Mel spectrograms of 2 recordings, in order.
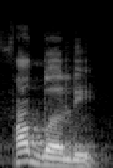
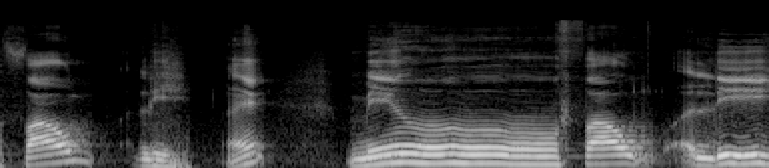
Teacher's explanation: Sedangkan dad ini tidak ada sifat qalqalah.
